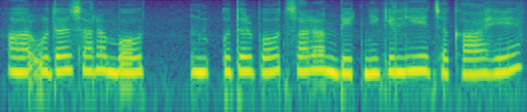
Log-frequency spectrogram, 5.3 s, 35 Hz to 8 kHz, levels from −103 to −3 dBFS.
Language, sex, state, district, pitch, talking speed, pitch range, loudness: Hindi, female, West Bengal, Darjeeling, 250 Hz, 135 wpm, 245-260 Hz, -14 LUFS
